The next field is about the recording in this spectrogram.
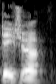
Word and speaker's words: Dejah: Dejah, I'm assuming.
